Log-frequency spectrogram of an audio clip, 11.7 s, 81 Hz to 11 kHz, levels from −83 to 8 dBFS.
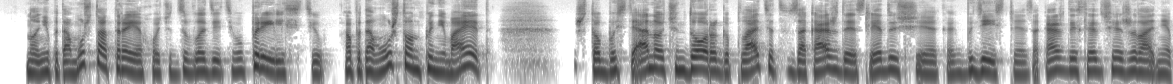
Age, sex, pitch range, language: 20-39, female, 155-195 Hz, Russian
